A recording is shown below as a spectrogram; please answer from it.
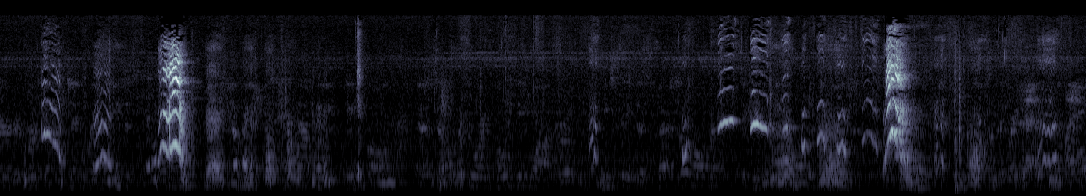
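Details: Standard poodle puppies, three weeks old, giving two loud, sharp squealing yelps about nine seconds apart, between quieter whimpers and rustling, while a person speaks nearby.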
